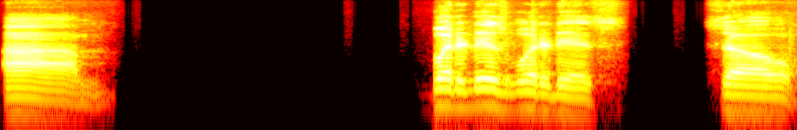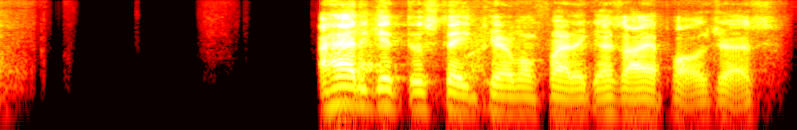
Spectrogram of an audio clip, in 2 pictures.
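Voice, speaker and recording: A man's voice: lowish voice, lively intonation, moderate pace, pauses often, fairly bright tone, poor audio. A man co-hosting a livestream in casual, sweary chat, talking with a swollen lip. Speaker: co-host of a cigar show.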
